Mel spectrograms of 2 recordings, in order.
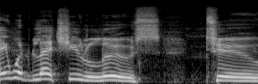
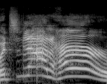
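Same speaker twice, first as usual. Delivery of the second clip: crowd voice; 12 semitones higher, slower than usual. Retold or imitated. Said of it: "rip the mask off of you and go".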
